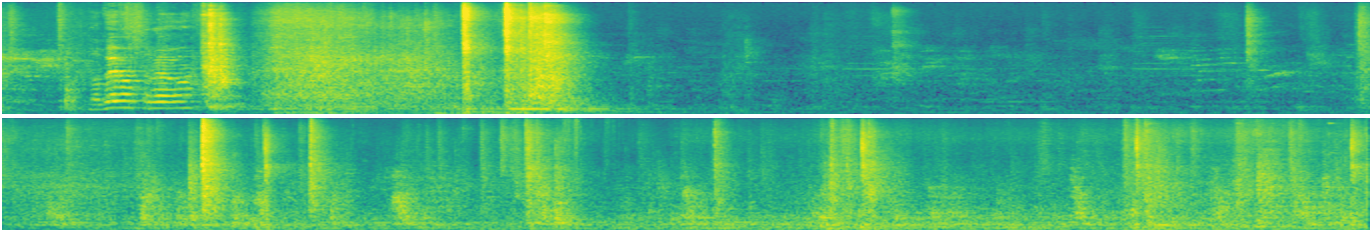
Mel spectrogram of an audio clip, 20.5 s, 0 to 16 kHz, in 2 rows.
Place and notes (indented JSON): {
  "title": "Funicular Cerro Cordillera - Funicular",
  "date": "2015-11-13 14:00:00",
  "description": "Insite a funicular in Valparaiso, on the \"Cerro Cordillera\"\nRecorded by a MS Setup Schoeps CCM41+CCM8\nIn a Cinela Leonard Windscreen\nSound Devices 302 Mixer and Zoom H1 Recorder\nSound Reference: 151113ZOOM0014",
  "latitude": "-33.04",
  "longitude": "-71.63",
  "altitude": "32",
  "timezone": "America/Santiago"
}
